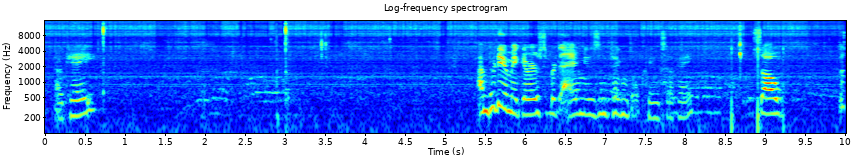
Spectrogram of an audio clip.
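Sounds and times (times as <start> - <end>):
microphone hiss and hum: 0.0 - 10.0.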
